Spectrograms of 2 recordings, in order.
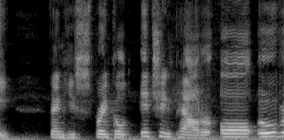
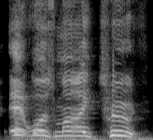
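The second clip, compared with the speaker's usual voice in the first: put-on upset child; 7 semitones higher, 4 dB louder, slower than usual. A narrator's reading. Child upset about lost tooth.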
